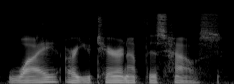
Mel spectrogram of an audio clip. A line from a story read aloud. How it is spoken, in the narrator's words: she asked in a soft yet insistent voice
